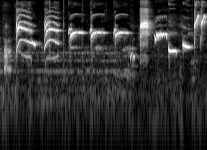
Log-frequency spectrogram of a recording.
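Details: Asian pied starling, lively 'gacor' singer on a master recording, giving clear whistled downslurred notes about twice a second, some with rich overtones, mixed with a harsh burst and lower fluty notes.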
